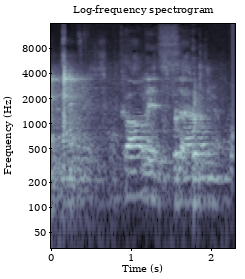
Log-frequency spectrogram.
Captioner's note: gavel banging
